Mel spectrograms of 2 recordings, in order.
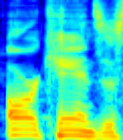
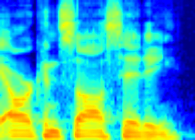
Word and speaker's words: Arkansas City: the Kansas people, they they pronounce that R Kansas. They do not say Arkansas City. Most of them don't. Some of them do. It's debated, but yeah.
